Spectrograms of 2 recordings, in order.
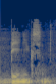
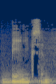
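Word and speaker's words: Беннигсен: Давайте договоримся сразу об ударении. Леонтий Бениксон. – Конечно. – Бениксон. Вот давайте, хотя я здесь очень часто представляю вот французскую сторону этого исторического конфликта, вот иногда, но будет он у нас Бениксон.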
